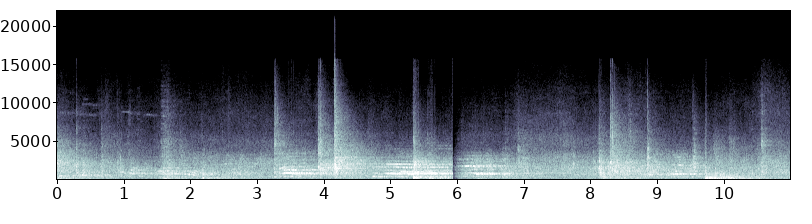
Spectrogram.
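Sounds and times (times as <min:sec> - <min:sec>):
puck and sticks knocking boards: 0:03.2 - 0:04.6, 0:08.1 - 0:10.9.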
